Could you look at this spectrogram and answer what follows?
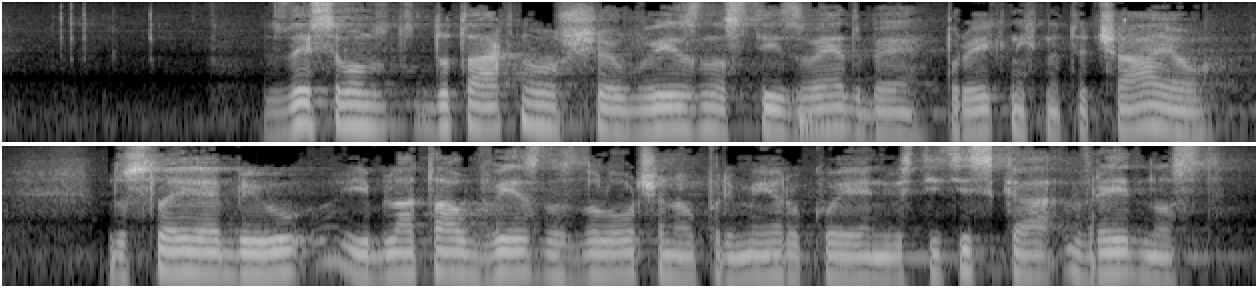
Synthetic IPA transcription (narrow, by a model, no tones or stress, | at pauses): zd̪ajsɛbomd̪ɔt̪aknuwʃɛɔbʋeːznɔst̪iːzʋɛːd̪bɛpɾɔjeːk̚t̪nixnat̪ɛt͡ʃaːjɔw | d̪ɔslɛj | jɛbilat̪aɔbʋeːznɔst̪d̪ɔloːt͡ʃɛnawpɾimeːɾukʰɔjɛinʋɛst̪iːt̪siskawɾeːd̪nɔst̪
